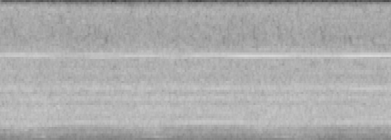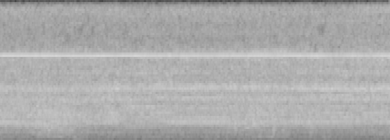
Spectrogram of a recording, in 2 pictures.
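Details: Oscillating cast saw with a steady high-pitched motor whine and rising and falling cutting sweeps, bivalving a fiberglass short leg non-weight-bearing cast laterally using the in-and-out method to allow for postoperative swelling.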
